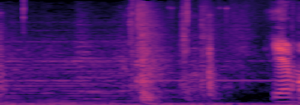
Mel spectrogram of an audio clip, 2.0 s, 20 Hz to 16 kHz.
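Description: Background music with a single dull thunk about a second in: the starter of a Chevrolet Corsa 2.0 8v engaging but unable to turn the engine, which is locked by a seized gearbox.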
